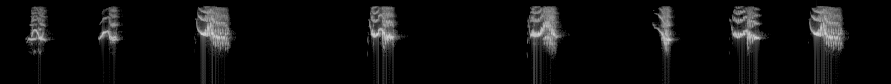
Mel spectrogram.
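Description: White-shouldered Starling giving eight short, harsh, high-pitched chirps at irregular intervals of about one to two seconds, over a faint low hum.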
